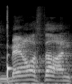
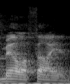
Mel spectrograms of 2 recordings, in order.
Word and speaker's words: malathion: at home depot was marathon concentrate i hope i'm pronouncing that right dude it's actually pronounced malathion this one was terrible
